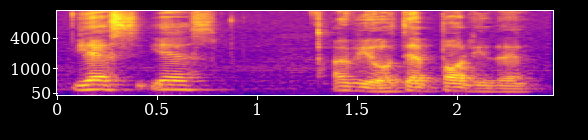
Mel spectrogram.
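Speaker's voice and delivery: ordinary talk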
